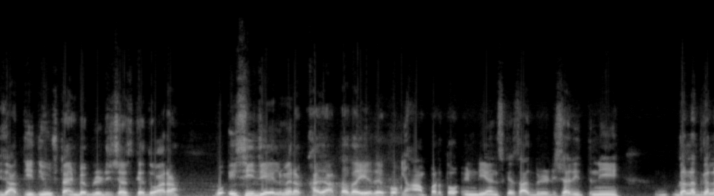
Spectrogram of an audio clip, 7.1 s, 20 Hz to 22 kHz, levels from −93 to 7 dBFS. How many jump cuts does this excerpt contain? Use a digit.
1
